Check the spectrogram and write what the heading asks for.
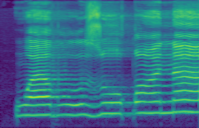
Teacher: cara membacanya Nun dipanjangkan dua harakat saja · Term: Mad Thobi'i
